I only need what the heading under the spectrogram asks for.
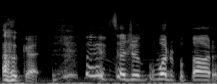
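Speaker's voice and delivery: tearful, choking up, voice breaking, pitched high. A dad tells his daughter how proud he is, choking up with tears. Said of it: "don't cry".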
